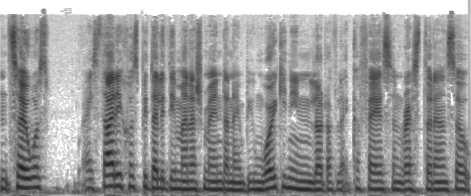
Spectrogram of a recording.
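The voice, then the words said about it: Argentinian Spanish accent in English. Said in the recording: “as you can probably tell by my accent, I'm Argentinian”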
